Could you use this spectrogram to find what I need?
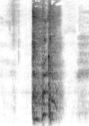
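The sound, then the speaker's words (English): A single cough from a person who is unwell: one loud, harsh burst with a couple of quick pulses, alone, followed by a faint trailing sound. “sorry for that cough”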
